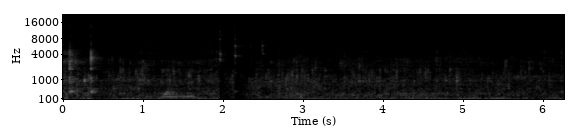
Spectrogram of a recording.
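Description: Thick tom yam sauce with fish head simmering in an aluminium wok, a steady low bubbling with small crackles. A metal spoon clicks against the wok a few times at the start.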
